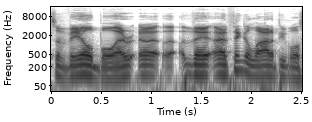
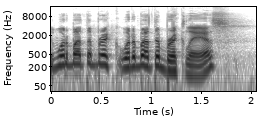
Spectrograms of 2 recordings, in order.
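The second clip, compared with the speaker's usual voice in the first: very high, squeezed, pressing voice with one stumble and restart; 11 semitones higher than usual. Joking about a commentator's favourite example, Jordan Peterson impression. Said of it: "Or however he fucking talks".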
